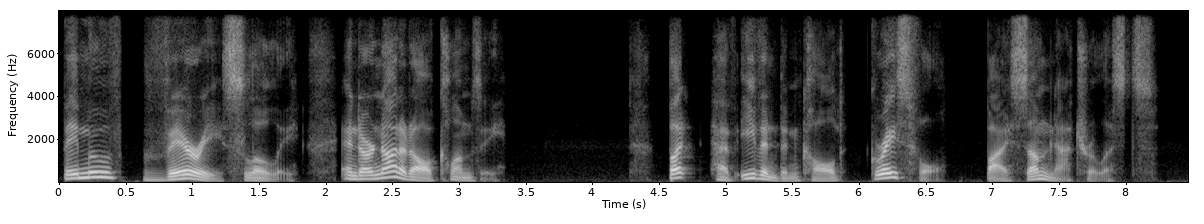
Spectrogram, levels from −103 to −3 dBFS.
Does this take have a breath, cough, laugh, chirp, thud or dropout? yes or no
no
